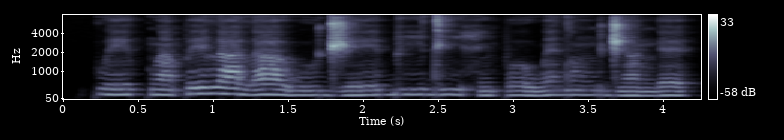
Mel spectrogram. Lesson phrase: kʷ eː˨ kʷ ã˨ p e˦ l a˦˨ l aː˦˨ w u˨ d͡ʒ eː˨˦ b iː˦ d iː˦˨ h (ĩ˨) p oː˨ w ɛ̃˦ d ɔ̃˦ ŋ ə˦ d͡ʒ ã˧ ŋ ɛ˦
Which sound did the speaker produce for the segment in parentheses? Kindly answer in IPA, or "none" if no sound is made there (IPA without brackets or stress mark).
ĩ˨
